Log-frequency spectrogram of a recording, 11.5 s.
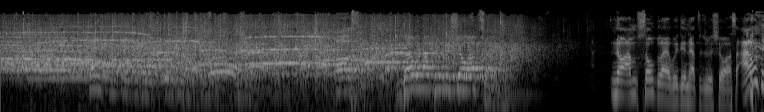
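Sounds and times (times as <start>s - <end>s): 
whoops and shouted voices: 0.0s - 6.4s
large crowd cheering and applauding: 0.0s - 8.6s
speech: 1.4s - 3.0s, 6.0s - 7.8s, 9.2s - 11.4s.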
